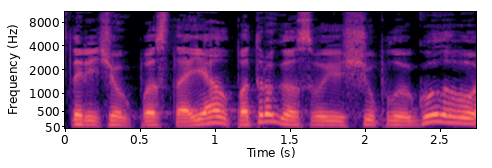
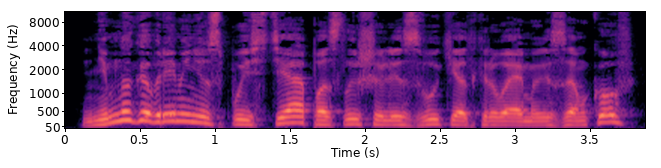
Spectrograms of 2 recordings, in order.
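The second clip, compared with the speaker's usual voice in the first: plain reading voice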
